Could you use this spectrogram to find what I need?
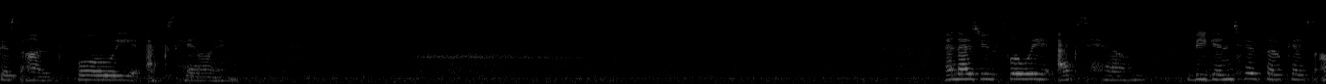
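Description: A woman speaks calmly and close to a microphone, with a pause in the middle.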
